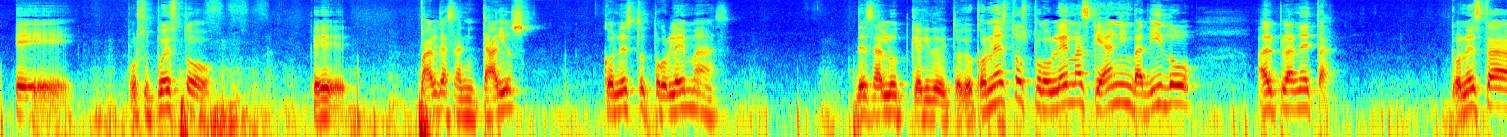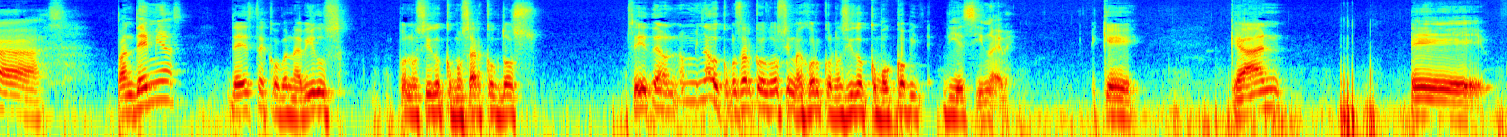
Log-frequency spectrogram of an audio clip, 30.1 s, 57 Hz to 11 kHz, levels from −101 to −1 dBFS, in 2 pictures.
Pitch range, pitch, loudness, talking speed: 125-175 Hz, 145 Hz, -15 LUFS, 85 wpm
